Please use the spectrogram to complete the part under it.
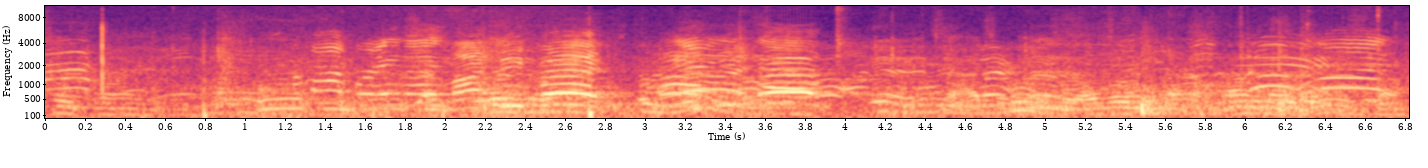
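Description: Spectators nearby shout and cheer outdoors.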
